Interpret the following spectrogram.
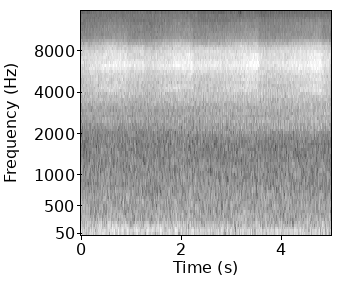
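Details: A dense cicada chorus rings from the shoreline at Table Rock Lake in southern Missouri on a very warm boating Saturday, a steady high sizzling buzz that pulses slightly in loudness over a low, murmuring background.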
